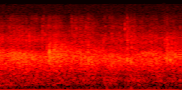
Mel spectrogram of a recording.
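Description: A church congregation claps for the Lord during a service, a brief, even burst of applause from many hands, moderately loud and without speech.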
